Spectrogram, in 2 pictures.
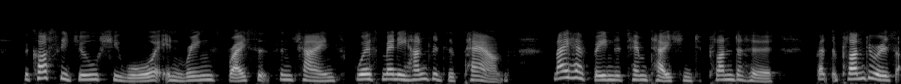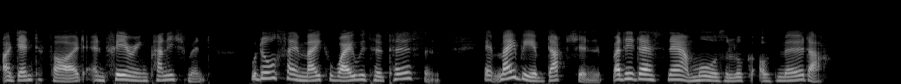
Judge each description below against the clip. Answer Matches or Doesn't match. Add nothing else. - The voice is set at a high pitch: Matches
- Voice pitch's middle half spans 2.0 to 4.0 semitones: Doesn't match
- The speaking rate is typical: Matches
